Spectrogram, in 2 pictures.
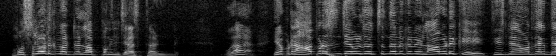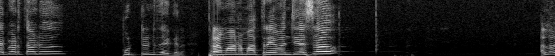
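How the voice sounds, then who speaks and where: A man preaching a live sermon who keeps asking the congregation questions and swings between loud calls and quiet asides. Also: very high-pitched. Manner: asks the congregation question after question. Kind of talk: live sermon with call-and-response.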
